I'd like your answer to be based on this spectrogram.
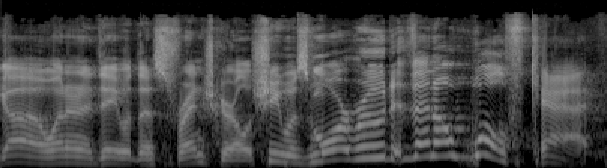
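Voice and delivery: mock sarcasm, climbing high and slowing at the end; sarcastic. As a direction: parody someone's sarcastic remark, stretching the punch line. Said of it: "say it sarcastically".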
